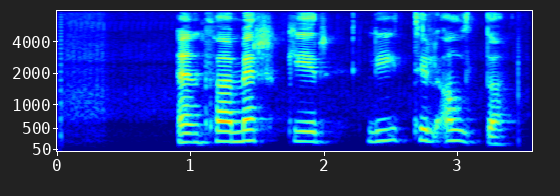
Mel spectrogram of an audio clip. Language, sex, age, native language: Icelandic, female, 10, Icelandic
